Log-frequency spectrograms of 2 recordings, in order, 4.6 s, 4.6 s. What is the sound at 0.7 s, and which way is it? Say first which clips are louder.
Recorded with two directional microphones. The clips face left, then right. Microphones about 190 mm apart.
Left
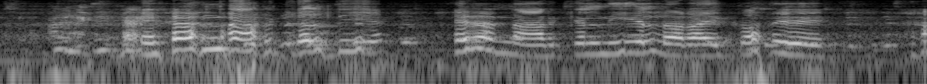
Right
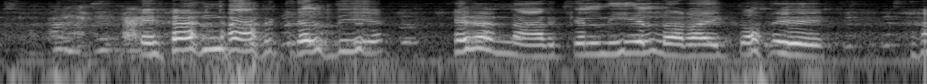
A woman's voice: right 1 dB; 5° right (ahead or behind).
